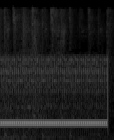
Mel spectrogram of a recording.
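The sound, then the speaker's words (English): A steady, loud telephone dial tone as a call is placed to a house holds one unbroken pitch for over a second, then cuts off abruptly with a faint click, leaving quiet line hiss. “And then Mike, played by Scary, calls the house.”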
